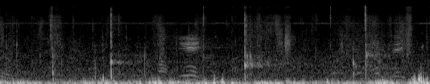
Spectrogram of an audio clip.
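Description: Pickleball paddles striking a plastic pickleball: several sharp pops at irregular intervals during a rally.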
